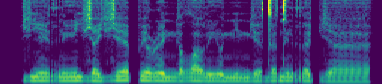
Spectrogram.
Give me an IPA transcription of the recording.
vʲæ̃e̯rĩːvʲɑe̯vʲɛː pɪo̯ɭæ̃mʲɔ lˠʌo̯ɾĩːo̯ mʲɔ̃mʲəːdəːdĩ rəːpʲæː

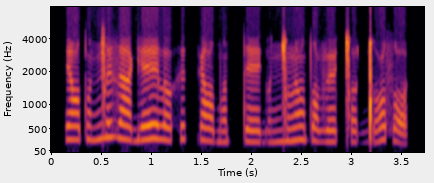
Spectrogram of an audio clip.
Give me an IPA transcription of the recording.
ɛːtˤẽŋ͡ǀəzaː ɡɛːlɔ xəkːaː dˤə̃ tːɛːɡɔ ŋ͡ǀõːtˤy vœǀɔ ɡ͡ǃɔsˤœ

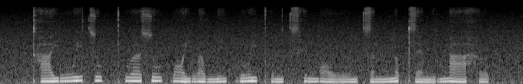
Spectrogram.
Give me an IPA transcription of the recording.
kʰaː˨˧jwuː˥jt͡suː˥p̚ kʷʰœː˥suː˥pɔː˨jwɐ˨˩w n̪iː˧p̚luː˥jpʰʊ˨˩ŋ t͡sʰɪ˧ŋɔː˨˩ wuː˨˩nt͡sɐ˨˥ŋ n̪ɐ˥p̚t͡sɛː˨˩njʊ˥ŋ aː˨˥hɵ˨t̚

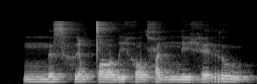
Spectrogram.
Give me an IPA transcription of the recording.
nːɯzhɯʎtˤe wiholˠħinːi ɦeru

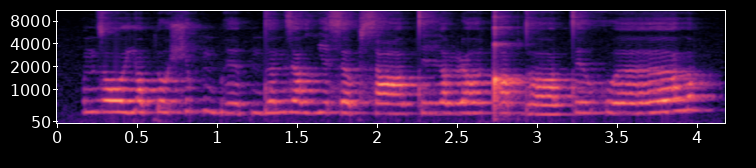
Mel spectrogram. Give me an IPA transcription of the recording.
nzɔːjɒpɾʊ ʃɪpmbɪːp ndɜnzɛlˠʎisɜp sɑːlˠtiːlˠ ɭʌːǃɑpdʌːlˠ tɪːxʷɜːlˠ

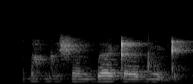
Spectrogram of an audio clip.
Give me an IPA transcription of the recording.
ɗɑ̤ɡə̤ ʃɛ̃ɡ͡bɜ ʈɜdĩʈ

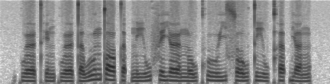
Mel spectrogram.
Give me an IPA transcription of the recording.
kʷœː˨t̪ʰɪ˨ŋkʷœː˨ t̪ɐ˨˥wuː˥nt̪ɔː˧ t̪ɐ˨p̚n̪iː˨˥wfe˧j œː˨˧ n̪o˨˥wkʰuː˨˧j so˨˧w t̪iː˨wkʰɐ˧p̚ jɐ˨˧ŋ

